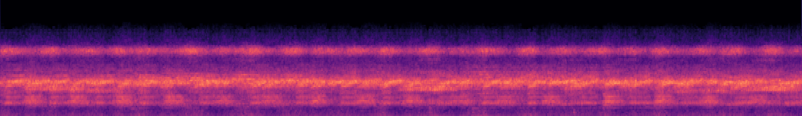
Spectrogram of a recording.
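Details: Loud after-rain frog chorus at night in a Deep South backyard: a wall of overlapping high trills and pulsing croaks, continuous and dense across the whole stretch.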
